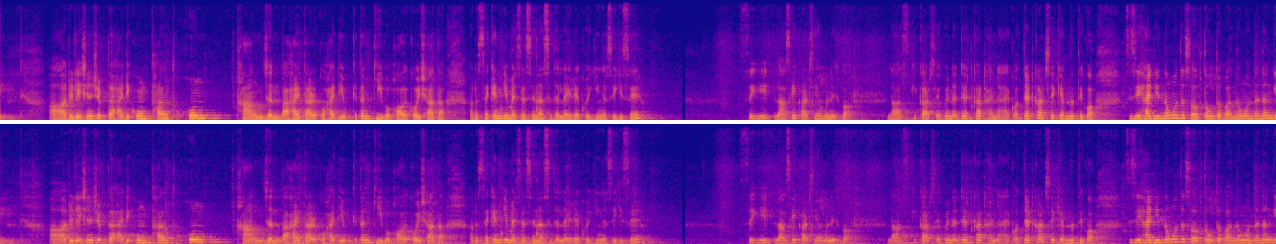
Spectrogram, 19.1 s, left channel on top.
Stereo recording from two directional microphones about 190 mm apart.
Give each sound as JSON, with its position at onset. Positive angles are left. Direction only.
{"t": 0.7, "sound": "a woman's voice", "side_deg": 45}
{"t": 11.2, "sound": "a woman's voice", "side_deg": 30}
{"t": 13.3, "sound": "a woman's voice", "side_deg": 50}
